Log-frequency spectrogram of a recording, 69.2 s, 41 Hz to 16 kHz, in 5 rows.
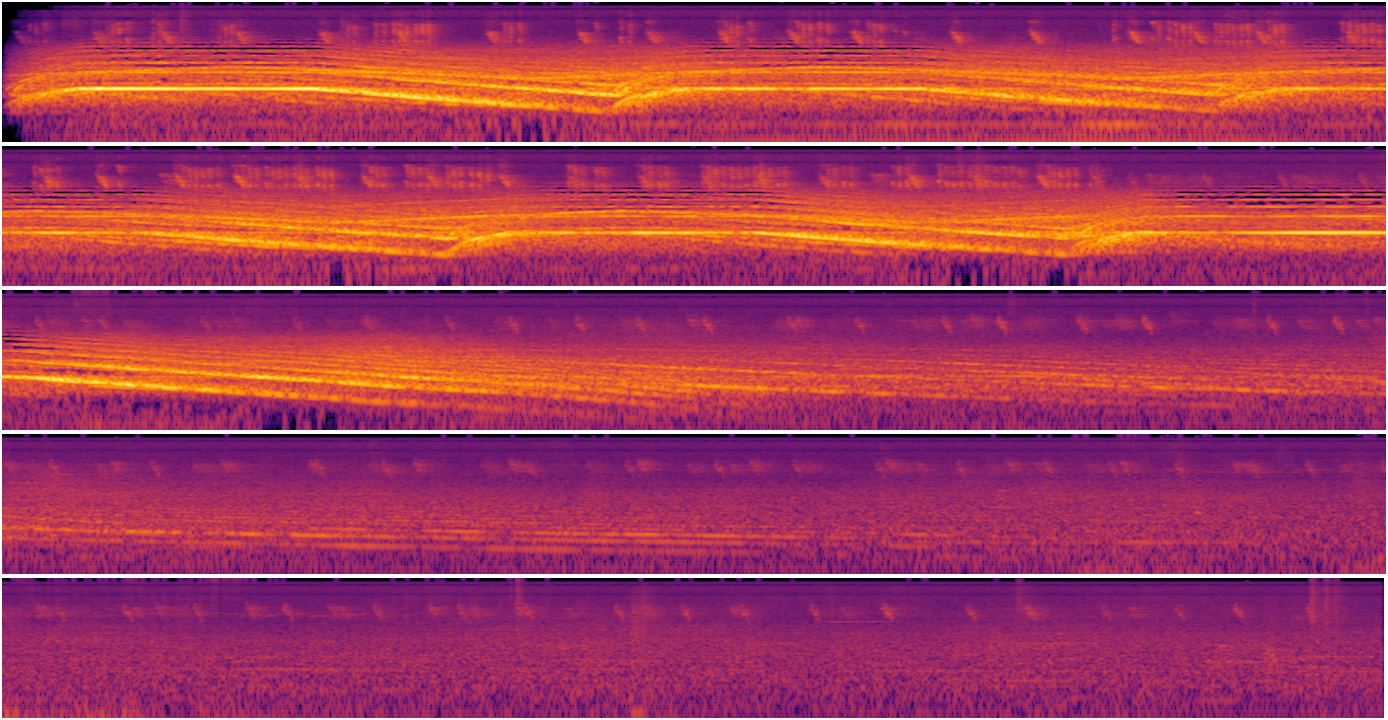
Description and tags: An air raid siren test in Israel . Some birds got really excited ! Recorded with AT822 mic , FR2LE recorder , and edited with Protools LE .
